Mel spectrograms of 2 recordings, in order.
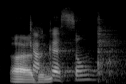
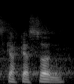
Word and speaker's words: Carcassonne: You can pronounce it. Carcassonne. Next one is Carcassonne. As the Frenchman, okay, Carcassonne.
